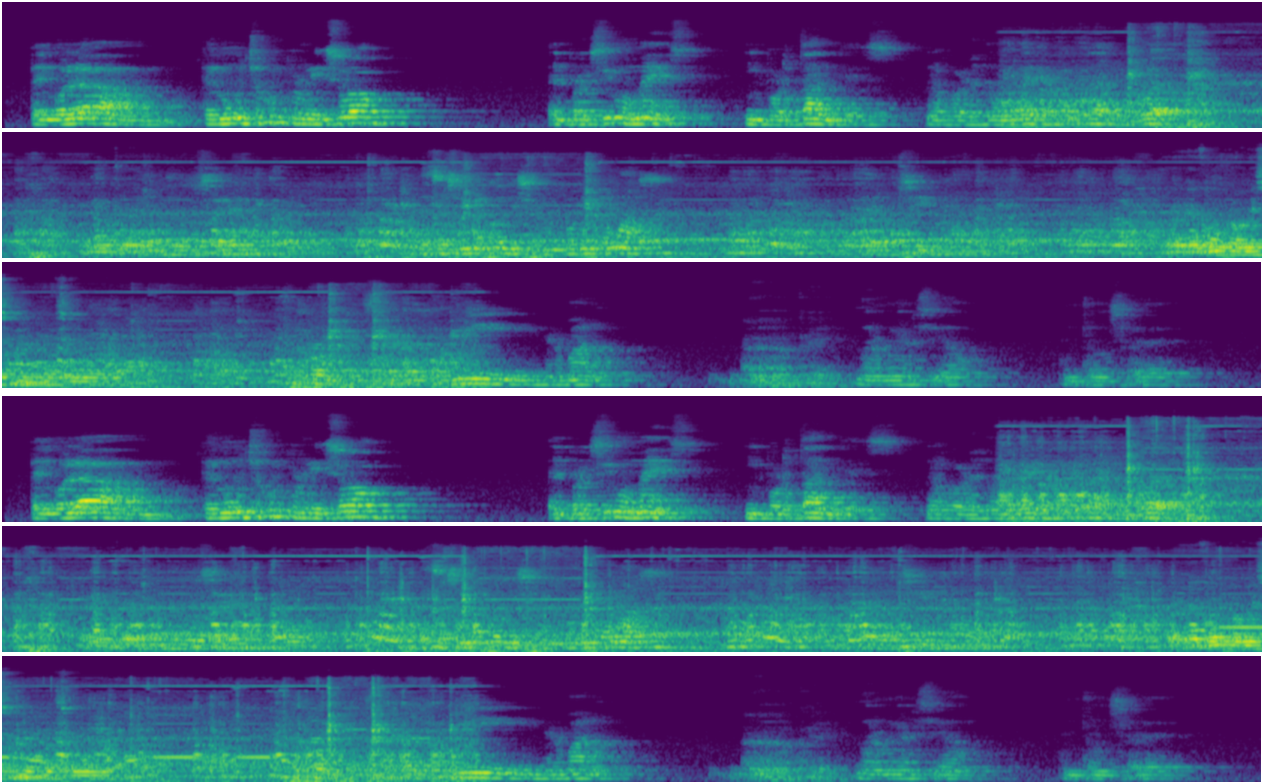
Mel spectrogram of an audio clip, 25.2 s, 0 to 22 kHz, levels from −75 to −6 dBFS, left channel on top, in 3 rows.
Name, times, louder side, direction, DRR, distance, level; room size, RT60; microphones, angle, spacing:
voice 1, 0.2-2.6 3.6-4.6 4.9-7.9 9.3-10.2 11.2-12.8 14.1-14.9 18.8-20.8 22.5-23.2 23.8-24.6, equal, 10° right, -8 dB, 0.6 m, -22 dB
sound 1, 6.6-20.0, right 3 dB, 65° right, 0.4 m, -23 dB
voice 2, 8.9-9.4 16.1-17.6 21.7-22.3, equal, 20° left, -4 dB, 1.2 m, -20 dB
4.8 x 2.8 x 2.3 m, 0.98 s
head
